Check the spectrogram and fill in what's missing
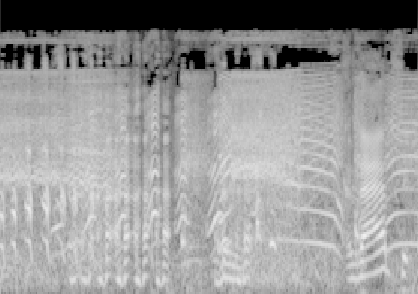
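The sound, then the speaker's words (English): A baby screams and wails in a temper tantrum at Christmas, being videotaped. Sharp, high-pitched shrieks and sobbing bursts rise and fall, loud and continuous with brief catches of breath. “Nothing says Christmas like screaming babies. It sounds like an elephant.”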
